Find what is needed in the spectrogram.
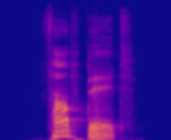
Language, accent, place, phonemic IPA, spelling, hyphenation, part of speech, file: German, Germany, Berlin, /ˈfaʁpˌbɪlt/, Farbbild, Farb‧bild, noun, De-Farbbild.ogg
- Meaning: color photo, colour photograph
